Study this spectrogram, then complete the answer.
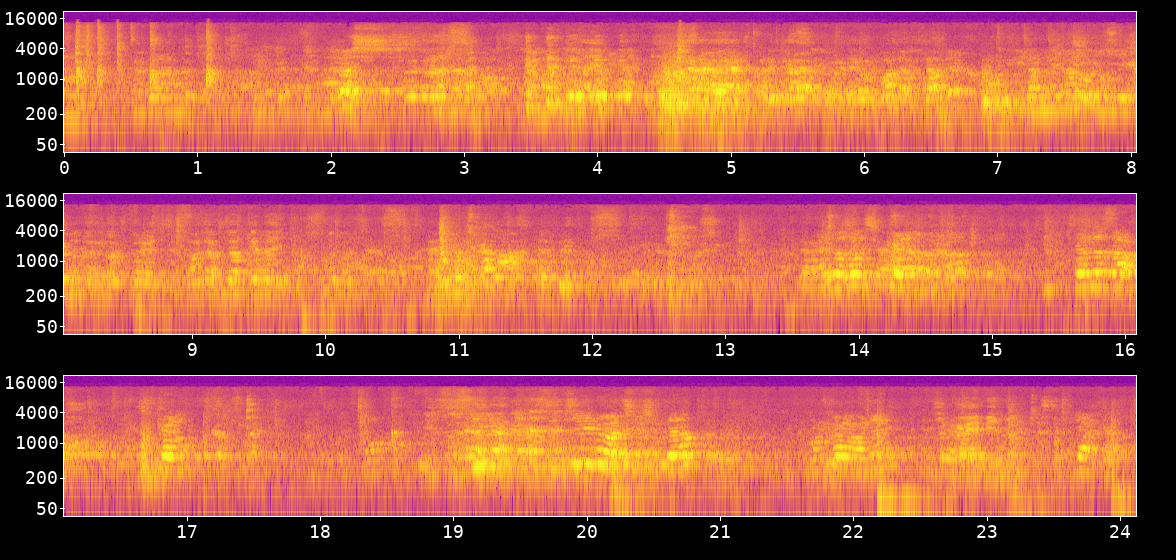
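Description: An elderly man talks casually through a microphone.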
